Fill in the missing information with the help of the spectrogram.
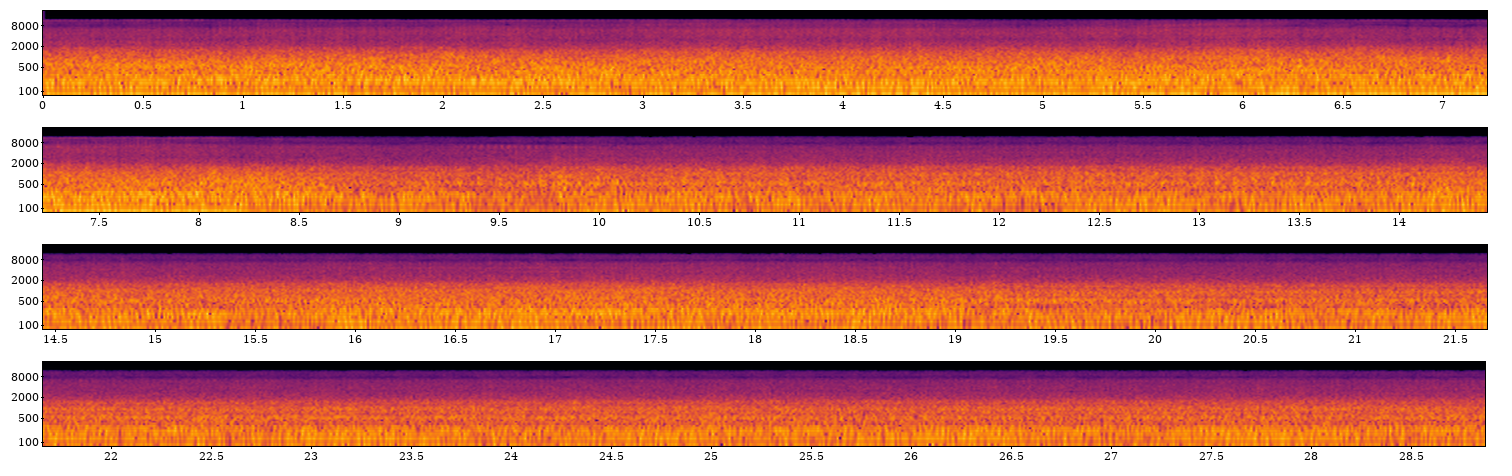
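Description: Diesel engines of articulated dump trucks running hard as one truck tries to pull a stuck one free. The engine note eases about eight seconds in and runs on steadily. The stuck truck does not come out.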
